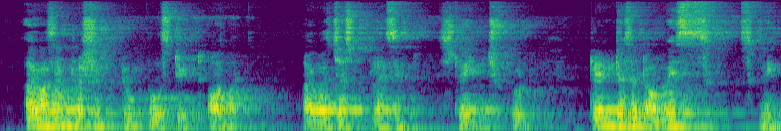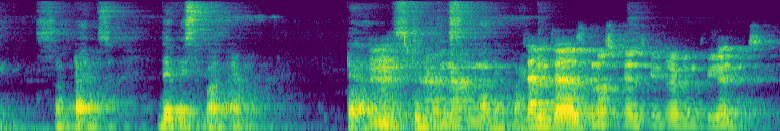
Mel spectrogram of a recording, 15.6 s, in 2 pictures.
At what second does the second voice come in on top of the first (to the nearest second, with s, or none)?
11 s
